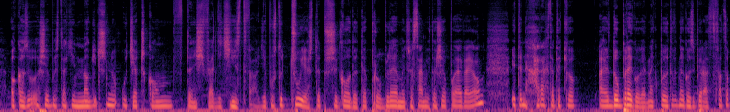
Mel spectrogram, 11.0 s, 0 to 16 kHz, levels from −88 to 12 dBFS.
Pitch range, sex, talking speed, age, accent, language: 125-155 Hz, male, 170 wpm, 30-49, native, Polish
